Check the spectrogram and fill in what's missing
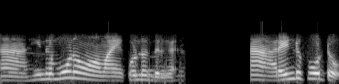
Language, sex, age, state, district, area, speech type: Tamil, female, 30-45, Tamil Nadu, Cuddalore, rural, conversation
